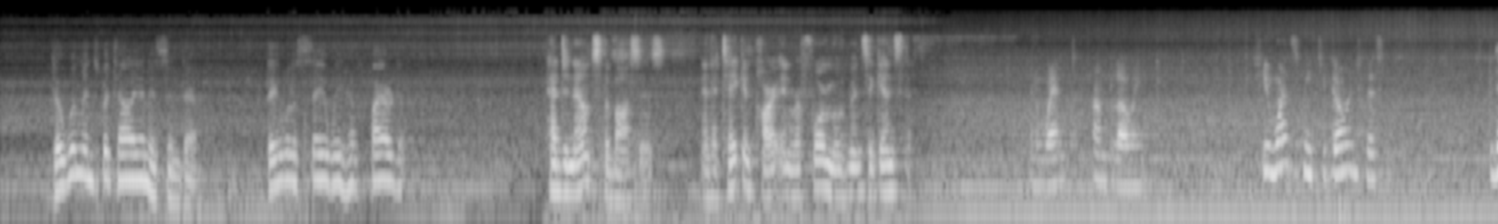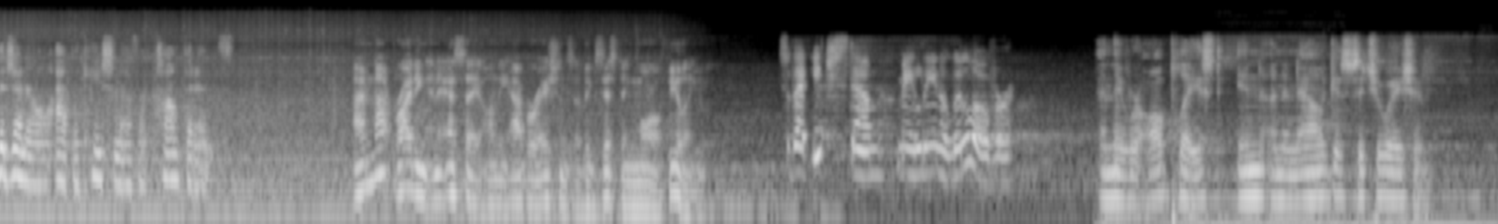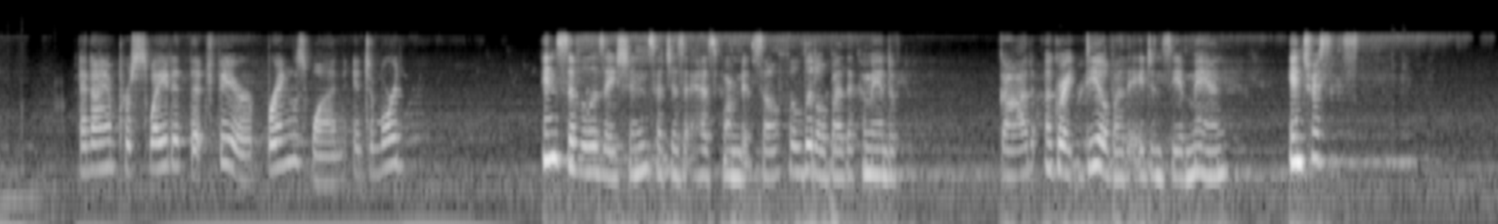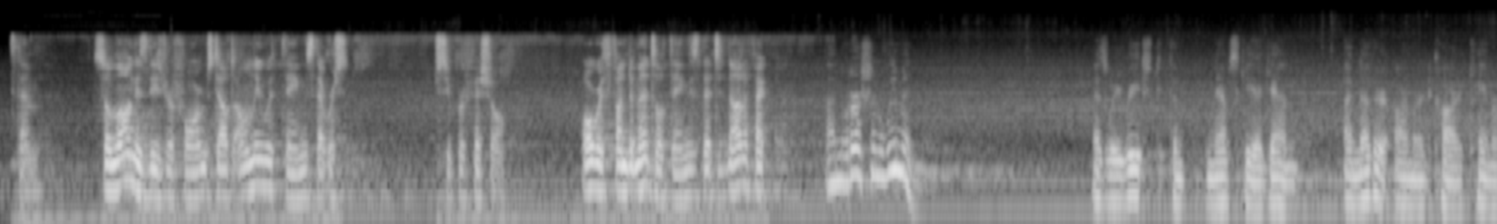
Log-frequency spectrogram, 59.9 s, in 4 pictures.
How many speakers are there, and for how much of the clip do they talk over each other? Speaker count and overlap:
9, no overlap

